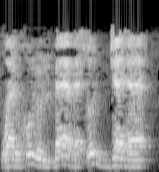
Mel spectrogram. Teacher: ينطق الجيم حرف شديد ينحبس النفس والصوت في المخرج عند النطق، ينحبس النفس عند النطق هكذا، ودخول الباب سجدا، وقول سجدا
